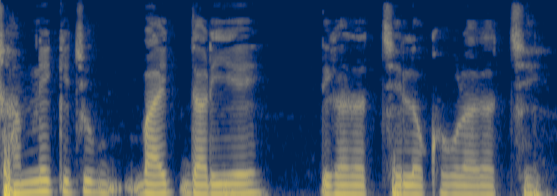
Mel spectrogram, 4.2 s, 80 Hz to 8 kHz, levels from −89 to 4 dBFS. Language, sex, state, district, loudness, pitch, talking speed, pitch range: Bengali, male, West Bengal, Alipurduar, -22 LUFS, 130 Hz, 130 wpm, 125-145 Hz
